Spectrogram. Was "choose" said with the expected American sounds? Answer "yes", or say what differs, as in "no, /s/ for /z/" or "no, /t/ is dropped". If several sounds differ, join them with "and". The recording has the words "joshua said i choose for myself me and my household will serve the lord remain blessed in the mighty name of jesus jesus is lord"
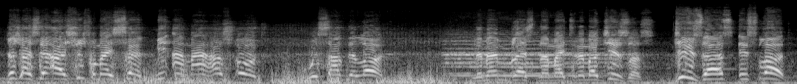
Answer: no, /ʃ/ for /tʃ/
